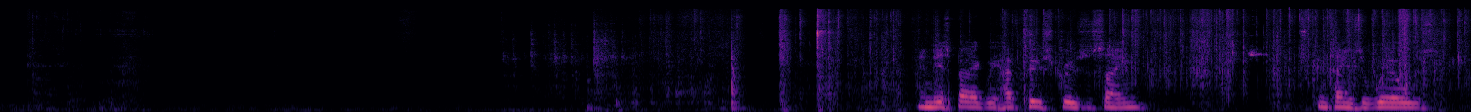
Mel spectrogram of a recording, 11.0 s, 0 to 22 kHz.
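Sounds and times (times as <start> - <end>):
plastic parts set down: 3.7 - 6.8
soft plastic rustling: 3.8 - 11.0.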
